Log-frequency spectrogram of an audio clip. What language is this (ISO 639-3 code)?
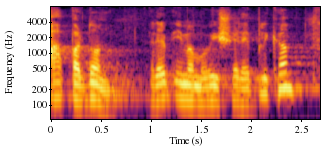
hrv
